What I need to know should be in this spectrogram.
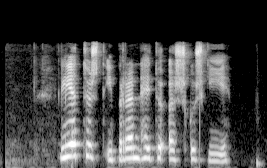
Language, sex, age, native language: Icelandic, female, 30-39, Icelandic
